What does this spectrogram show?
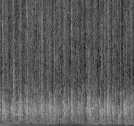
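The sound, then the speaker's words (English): A church audience claps steadily together in worship, praising and thanking God without a praise team singing, a dense, continuous patter of many hands at a moderate level, with a low steady hum underneath and no clear talking. “You can clap, you can pray, you can just worship.”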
